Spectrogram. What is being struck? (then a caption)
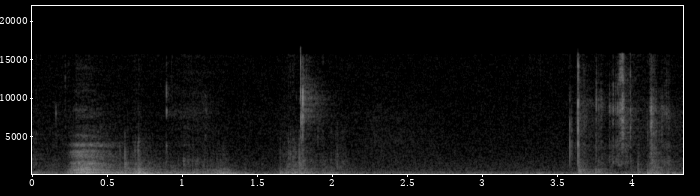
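Plastic press-on nails. Long white plastic press-on nails, small thin hollow shells worn on both hands, are tapped and clicked against each other in front of the chest. A soft rustling swish opens the clip, followed by a sharp bright click and then a quick cluster of light, brittle clicks near the end. Each click is very short and dry over a faint background hiss.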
